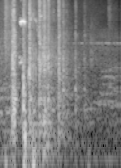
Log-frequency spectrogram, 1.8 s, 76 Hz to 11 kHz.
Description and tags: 808 Russell Square gate
A simple sound of the gate or barrier at the entrance to Russell Square tube station in London.
field-recording, gate, railway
